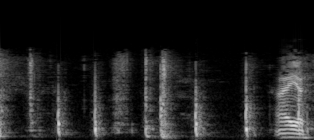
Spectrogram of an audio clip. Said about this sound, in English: I'd better knock. Someone else decided to knock first.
